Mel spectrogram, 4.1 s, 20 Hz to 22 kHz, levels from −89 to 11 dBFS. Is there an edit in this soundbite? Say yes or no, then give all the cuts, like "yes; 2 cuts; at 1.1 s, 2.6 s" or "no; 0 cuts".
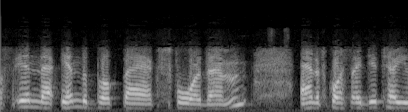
no; 0 cuts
